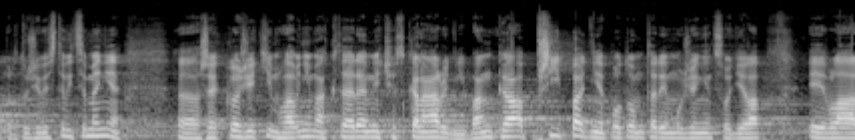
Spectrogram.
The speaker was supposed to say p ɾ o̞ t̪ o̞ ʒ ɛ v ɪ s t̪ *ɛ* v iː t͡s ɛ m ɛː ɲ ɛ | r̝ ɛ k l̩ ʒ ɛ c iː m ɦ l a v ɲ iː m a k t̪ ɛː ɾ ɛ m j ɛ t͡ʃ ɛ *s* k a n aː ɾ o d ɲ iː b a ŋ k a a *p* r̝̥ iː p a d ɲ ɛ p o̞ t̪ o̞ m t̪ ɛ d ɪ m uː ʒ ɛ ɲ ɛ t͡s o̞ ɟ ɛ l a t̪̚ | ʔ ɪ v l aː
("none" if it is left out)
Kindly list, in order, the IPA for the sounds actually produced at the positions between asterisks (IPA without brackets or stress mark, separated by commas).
ɛ, s, p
